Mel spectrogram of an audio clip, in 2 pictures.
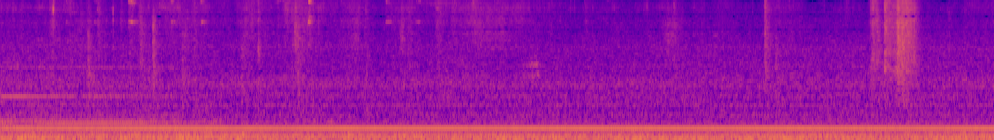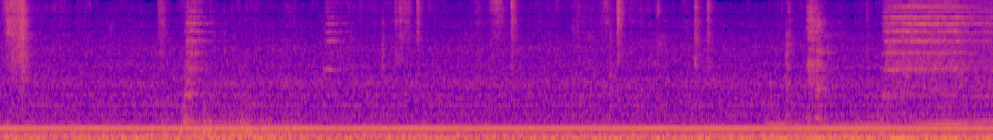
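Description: Passenger train running: a steady hum over a low rumble, with scattered clicks and knocks. A high-pitched whine comes in near the end.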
